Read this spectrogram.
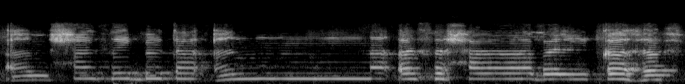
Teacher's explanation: ام حسبت ان اصحاب الکہف، حمزہ زبر میم ام، ٹھیک ہے، اخفا شفیع ہوگا، بس ام کرنا ہے، ام ہوٹوں کو بند نہیں کرنا۔ حسبتا، حاسب با پر جزم قلقلہ ہوگا۔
